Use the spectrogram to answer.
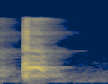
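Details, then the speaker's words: A single brief, moderate cough after a breath out, demonstrated by a respiratory therapist in pulmonary rehab while leaning forward with an arm pressed into the belly; a controlled, unforced cough to help clear mucus. "now it's important to not force this cough okay no matter what it sounded like on the video I wasn't really forcing that coffee it wasn't a hard coffee"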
